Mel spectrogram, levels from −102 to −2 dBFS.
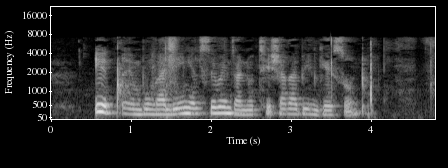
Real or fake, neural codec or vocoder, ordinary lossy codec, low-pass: real; none; AAC, 48 kbps; 7.2 kHz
